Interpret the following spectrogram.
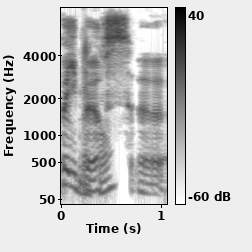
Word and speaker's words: Papers: ça se prononce ninja ou papers en anglais pa2p ers qui vous permet de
